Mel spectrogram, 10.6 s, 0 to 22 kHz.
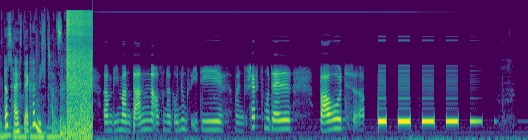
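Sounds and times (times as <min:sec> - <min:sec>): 
speech: 0:00.1 - 0:07.4
telephone line electronic beeps after a dropped call: 0:07.6 - 0:09.7.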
